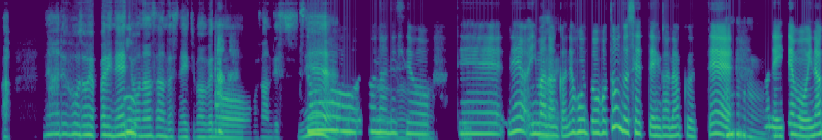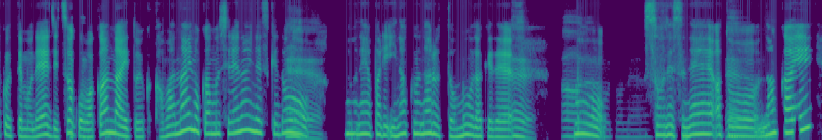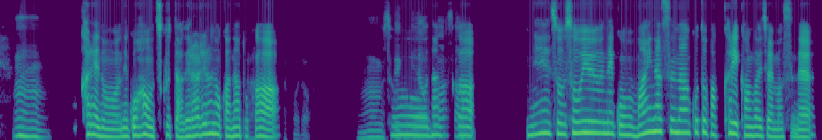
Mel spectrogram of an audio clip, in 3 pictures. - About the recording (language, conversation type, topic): Japanese, advice, 別れたあと、孤独や不安にどう対処すればよいですか？
- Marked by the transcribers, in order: none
